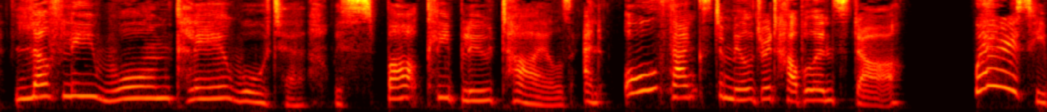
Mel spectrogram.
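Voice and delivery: high, eager schoolgirl voice; Maud's voice. Acted. Maud chatting with Mildred on the train, high and eager.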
